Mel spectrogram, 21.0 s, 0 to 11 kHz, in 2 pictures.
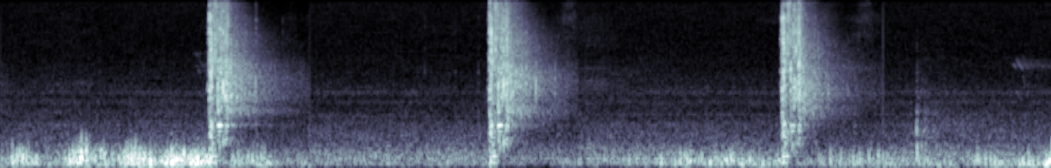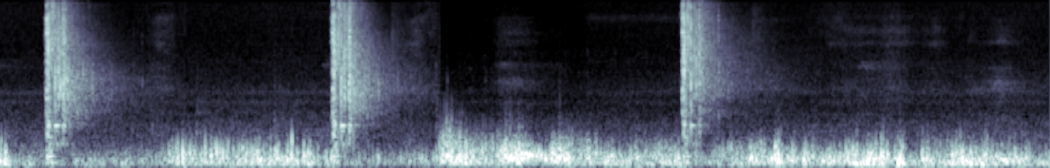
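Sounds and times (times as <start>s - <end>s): wind rumble on microphone: 0.0s - 21.0s
air rifle shots: 2.0s - 3.1s, 4.8s - 5.8s, 7.8s - 9.5s, 10.9s - 12.1s, 13.8s - 14.9s, 17.3s - 18.2s.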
